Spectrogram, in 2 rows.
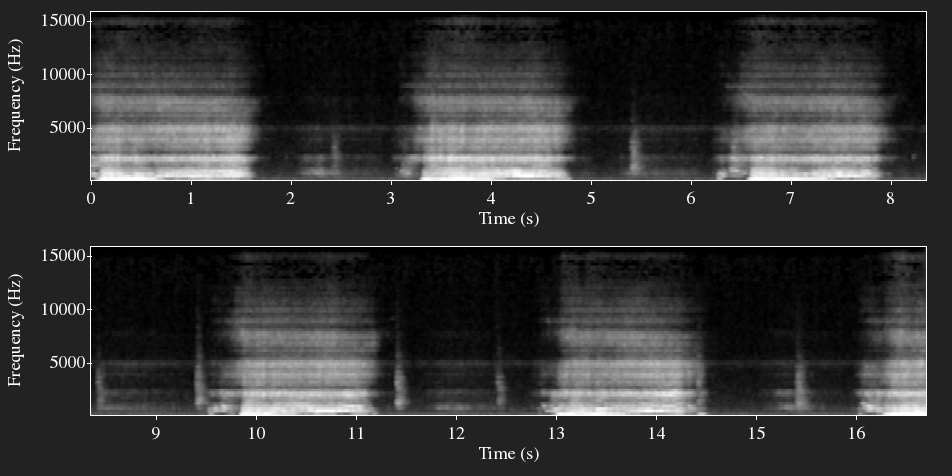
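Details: Person asleep after practicing the 4-7-8 breathing technique (inhale 4, hold 7, exhale 8), recorded on a phone: steady, loud rattling snores on each breath, about 19 breaths a minute, with quiet pauses between; snoring.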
